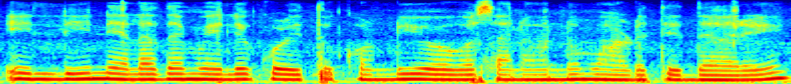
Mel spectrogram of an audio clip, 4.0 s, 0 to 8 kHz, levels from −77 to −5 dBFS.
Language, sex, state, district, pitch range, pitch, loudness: Kannada, female, Karnataka, Bidar, 175-190 Hz, 180 Hz, -14 LUFS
